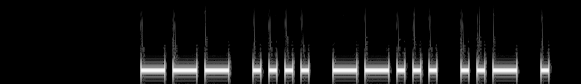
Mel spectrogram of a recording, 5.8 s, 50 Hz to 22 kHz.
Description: Morse code, heard as a keyed tone, about 15 wpm, 700 Hz. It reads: OH7UE
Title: DXCC-100 Call Signs - 5 Characters - Repeated 3x - 15wpm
